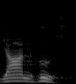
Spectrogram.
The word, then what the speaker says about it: Jan Hus: Recently I was reading about a man named Jan Hus, or you'll maybe see his name is Jan Hus, but it's pronounced Jan Hus.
